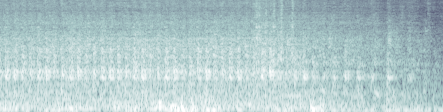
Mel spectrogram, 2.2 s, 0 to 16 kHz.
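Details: Hyundai Porter2 D4CB diesel with blowby, black smoke and diesel mixing into the engine oil. A loud, rough idle with harsh clattering knock; source not pinned down.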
